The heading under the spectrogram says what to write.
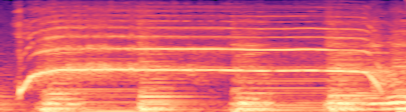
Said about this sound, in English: where in treetops that glisten, the Krampus still listens to the sounds of the screaming down below.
